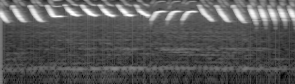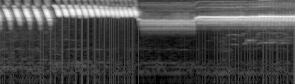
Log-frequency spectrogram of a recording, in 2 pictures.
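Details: Belgian canary song meant for training a quiet canary: a long run of quick falling whistled notes, several per second, shifting pitch, then a high rattling roll and a lower steady buzzing trill.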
